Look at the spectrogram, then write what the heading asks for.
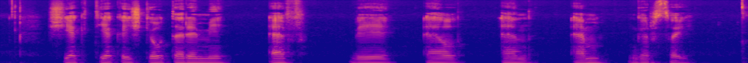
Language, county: Lithuanian, Telšiai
